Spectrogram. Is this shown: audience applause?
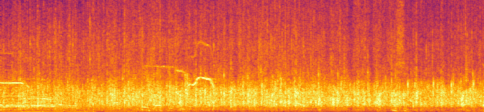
yes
